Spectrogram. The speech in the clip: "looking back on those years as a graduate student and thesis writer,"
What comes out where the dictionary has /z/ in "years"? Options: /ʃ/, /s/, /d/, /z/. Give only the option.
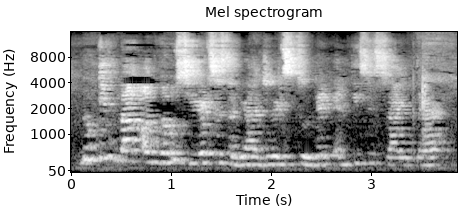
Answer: /s/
